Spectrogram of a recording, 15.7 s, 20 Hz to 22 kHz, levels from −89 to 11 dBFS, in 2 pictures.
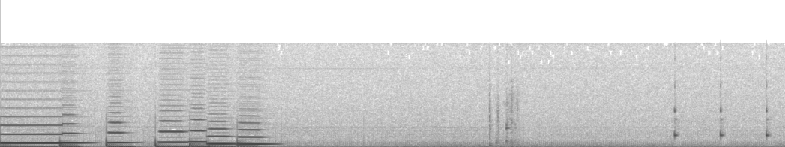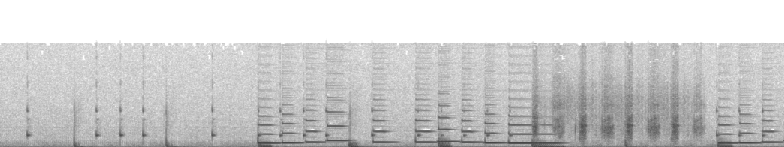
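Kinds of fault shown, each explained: No faults can be heard.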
